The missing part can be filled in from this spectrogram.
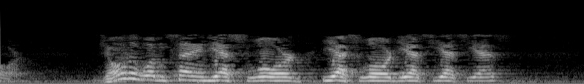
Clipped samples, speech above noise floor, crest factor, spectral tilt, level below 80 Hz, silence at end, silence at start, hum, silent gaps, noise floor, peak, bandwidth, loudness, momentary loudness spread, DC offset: under 0.1%; 29 dB; 14 dB; -12 dB/octave; -52 dBFS; 0.6 s; 0 s; none; none; -47 dBFS; -6 dBFS; 4.2 kHz; -19 LUFS; 11 LU; 0.8%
